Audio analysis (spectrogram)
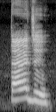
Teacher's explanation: تا کو جیم سے ملائیں گے، جھٹکا دیں گے کیونکہ قلقلہ، قلقلہ کہتے ہیں جھٹکا دینا، اور جھٹکا 5 حروف پہ دیا جاتا ہے، قاف، طوا، با، جیم، دال۔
